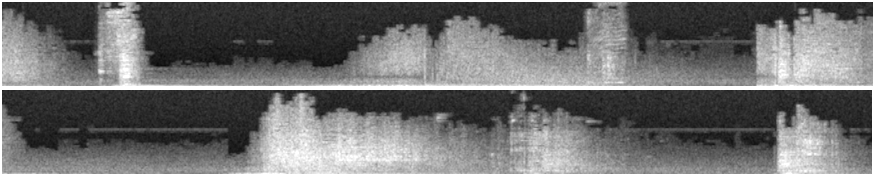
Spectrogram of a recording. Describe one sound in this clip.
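Tank cannons fire with heavy booms.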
